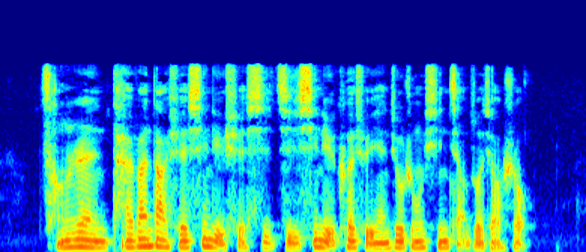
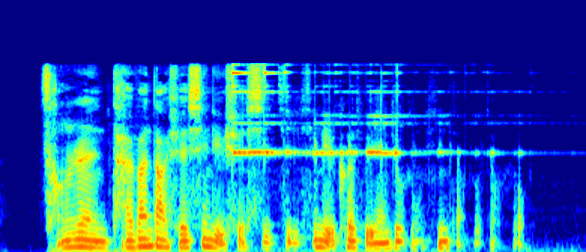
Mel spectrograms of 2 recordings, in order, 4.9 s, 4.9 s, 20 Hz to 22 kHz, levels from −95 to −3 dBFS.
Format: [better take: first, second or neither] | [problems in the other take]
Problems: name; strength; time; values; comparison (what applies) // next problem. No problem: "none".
first | noise reduction (neural mask model RNNoise)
